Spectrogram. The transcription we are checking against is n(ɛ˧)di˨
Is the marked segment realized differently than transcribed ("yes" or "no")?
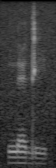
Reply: no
